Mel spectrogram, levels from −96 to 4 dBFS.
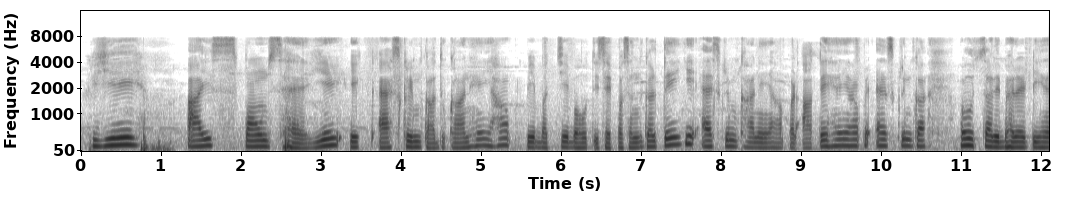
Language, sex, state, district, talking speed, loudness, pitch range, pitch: Hindi, male, Bihar, Purnia, 180 wpm, -23 LUFS, 125-165 Hz, 140 Hz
